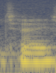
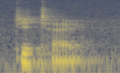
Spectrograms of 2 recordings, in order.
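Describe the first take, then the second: First: The word begins with a Y sound. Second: The word begins with a J sound. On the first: The speaker calls it wrong. "I know it's not pronounced Yite" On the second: The speaker calls it right. "I believe is the correct pronunciation"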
